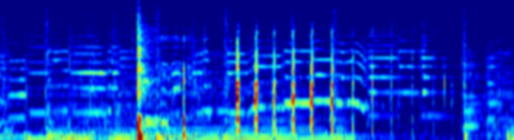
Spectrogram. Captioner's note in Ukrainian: сміється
